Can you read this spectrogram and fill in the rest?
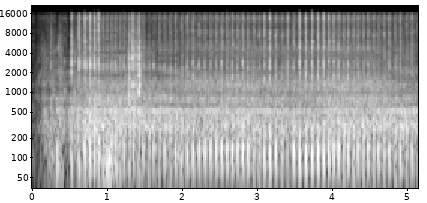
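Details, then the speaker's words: Atco Balmoral cylinder lawnmower after carburettor fuel-starvation fix and service, engine at fast revs: quick even clatter, cutting cylinder spinning though never engaged; engine wouldn't shut off. "yeah that cylinder's running I hadn't actually asked for the cylinder to be cut in yet it drives but let me let me now shut off"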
